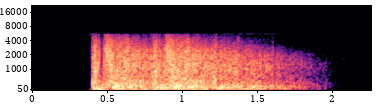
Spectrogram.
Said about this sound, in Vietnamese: Bên trên đại thủ, điện mang màu bạc chợt hiện, rồi mãnh liệt nổ tung, hóa thành vô số điện mang màu bạc quét ra bốn phương tám hướng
